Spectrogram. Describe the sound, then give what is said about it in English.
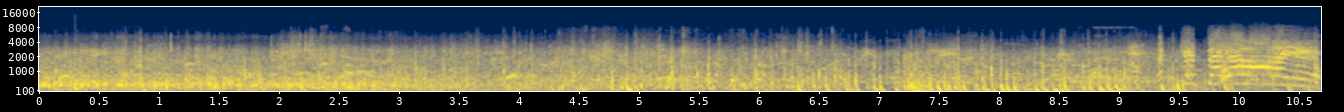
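Loud, continuous clatter of gun-laden wagons racing off, pulled by a riderless, startled horse, hoofbeats mixed with rumbling wheels and rushing noise, with a sharp, rising horse cry near the end. “It's the wagons with all the guns being driven away by a riderless, startled horse.”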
